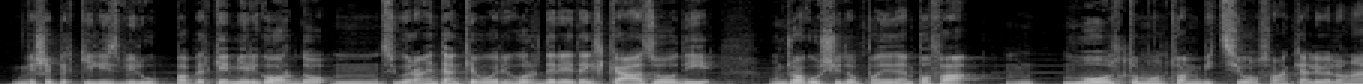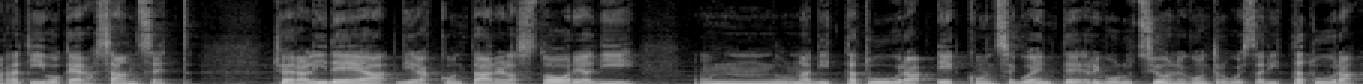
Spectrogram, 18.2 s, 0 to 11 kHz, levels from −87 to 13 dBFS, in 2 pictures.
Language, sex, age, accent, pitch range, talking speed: Italian, male, 20-39, native, 105-130 Hz, 170 wpm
